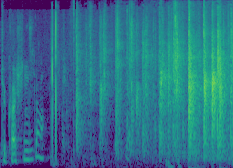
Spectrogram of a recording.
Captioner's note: applause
